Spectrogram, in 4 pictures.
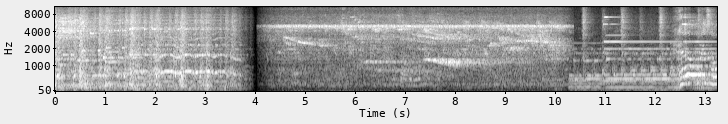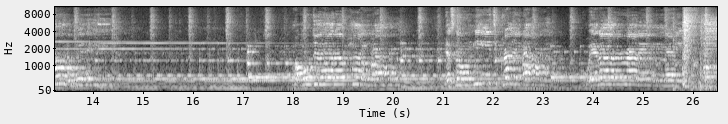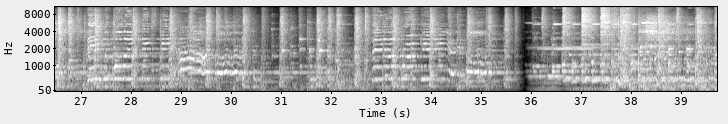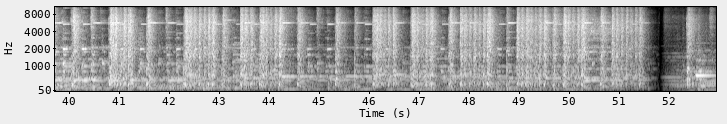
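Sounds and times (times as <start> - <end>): mallet percussion melody: 0.0 - 3.7, 10.3 - 51.6
drums playing dense strokes: 0.0 - 4.0, 25.7 - 30.4, 36.6 - 52.9.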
